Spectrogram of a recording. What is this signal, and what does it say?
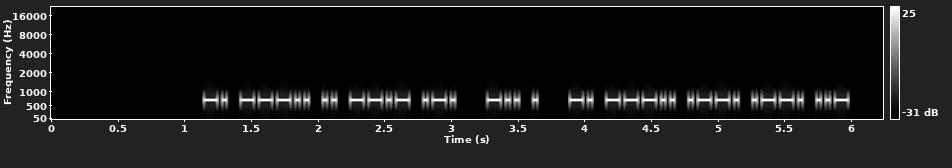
Morse code, heard as a keyed tone, about 36 wpm, 700 Hz. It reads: N8IQR DE N8PPU
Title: USA Callsign DE Callsign - 5 Characters - 35wpm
